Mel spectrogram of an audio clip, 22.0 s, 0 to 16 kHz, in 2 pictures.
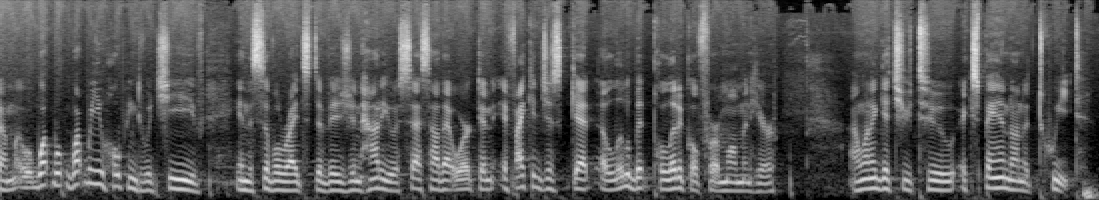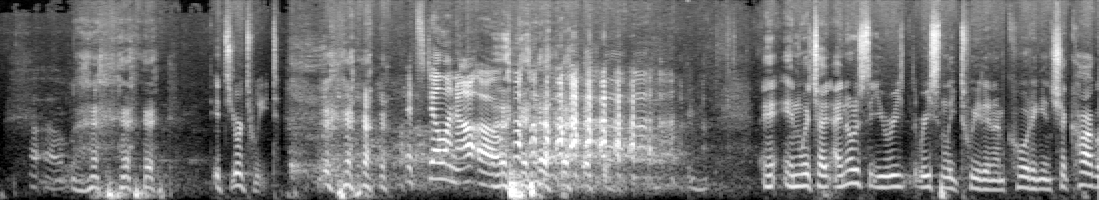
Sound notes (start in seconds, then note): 11.6 laughing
